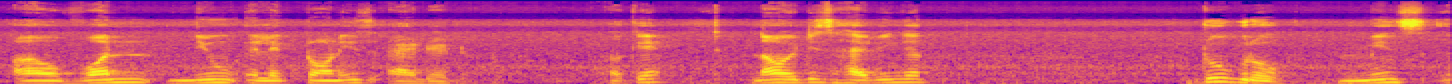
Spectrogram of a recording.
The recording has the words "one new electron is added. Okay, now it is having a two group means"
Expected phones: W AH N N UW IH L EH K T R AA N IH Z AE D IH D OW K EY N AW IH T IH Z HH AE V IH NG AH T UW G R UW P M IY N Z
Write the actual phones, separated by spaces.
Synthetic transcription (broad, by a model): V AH N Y UW IH L EH K T R AA N IH Z AE D IH D OW K EY N AW IH T IH Z HH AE V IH NG AH T UW G R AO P M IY N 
